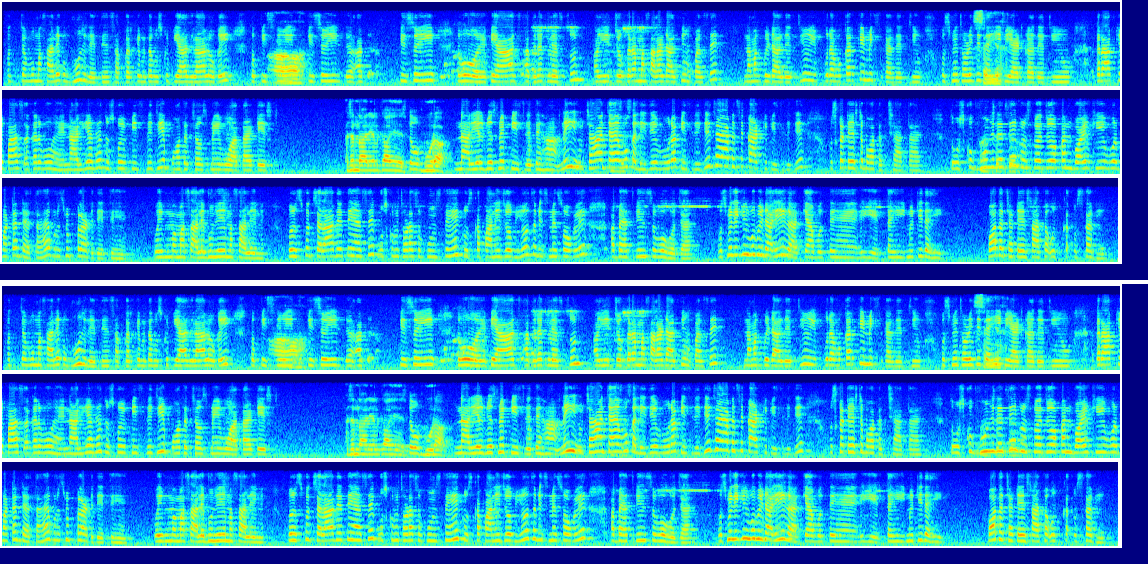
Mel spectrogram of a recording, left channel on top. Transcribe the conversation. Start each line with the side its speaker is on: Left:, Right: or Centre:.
Right: جب وہ مسالے کو گونج لیتے ہیں سب کر کے مطلب اس کو پیاز لال ہو گئی تو پسئی
Left: ہاں ہاں
Right: پسئی پسئی وہ پیاز ادرک لہسن اور یہ جو گرم مسالہ ڈالتی ہوں اوپر سے نمک بھی ڈال دیتی ہوں یہ پورا وہ کر کے مکس کر دیتی ہوں اس میں تھوڑی سی
Left: صحیح
Right: دہی
Left: ہے
Right: بھی ایڈ کر دیتی ہوں اگر آ کے پاس اگر وہ ہے ناریل ہے تو اس کو بھی پیس لیجیے بہت اچھا اس میں وہ آتا ہے ٹیسٹ
Left: اچھا ناریل کا یہ
Right: تو
Left: بورا
Right: ناریل بھی اس میں پیس لیتے ہیں ہاں نہیں چاہاں چاہے
Left: اچھا
Right: وہ کر لیجیے پورا پیس لیجیے چاہے آپ ایے کاٹ کے پیس لیجے اس کا ٹیسٹ بہت اچھا آتا ہے تو اس کو بونج
Left: اچھا
Right: لیتے
Left: اچھا
Right: ہیں پھر جو اپن بوائل کیے وہ مٹن رہتا ہے پ اس میں پلاٹ دیتے ہیں وہی مسالے بونجے مسالے میں پھر اس کو چلا دیتے ہیں ایسے اس کو بھی تھوڑا سا گونجتے ہیں کہ اس کا پانی جو بھی ہو سب اس میں سوگ لے اب بہترین سے وہ ہو جائے اس میں لیکن وہ بھی ڈالیے گا کیا بولتے ہیں یہ دہی میٹھی دہی بہت اچھا ٹیسٹ آتا اس کا اس کا بھی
